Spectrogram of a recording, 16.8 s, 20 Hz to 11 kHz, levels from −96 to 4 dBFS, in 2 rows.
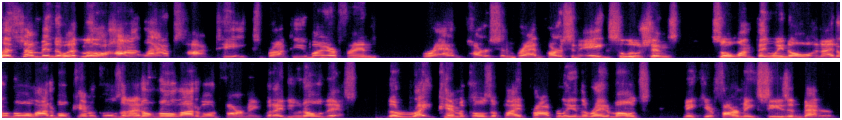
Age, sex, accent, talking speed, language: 30-49, male, American, 220 wpm, English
